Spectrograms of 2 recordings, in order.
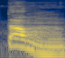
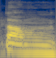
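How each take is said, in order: First: The syllable is said on a falling tone. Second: The syllable is said on a low tone. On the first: "ใส่ไม่โทต้องนะครับ" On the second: "ใส่ไม่เอก"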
